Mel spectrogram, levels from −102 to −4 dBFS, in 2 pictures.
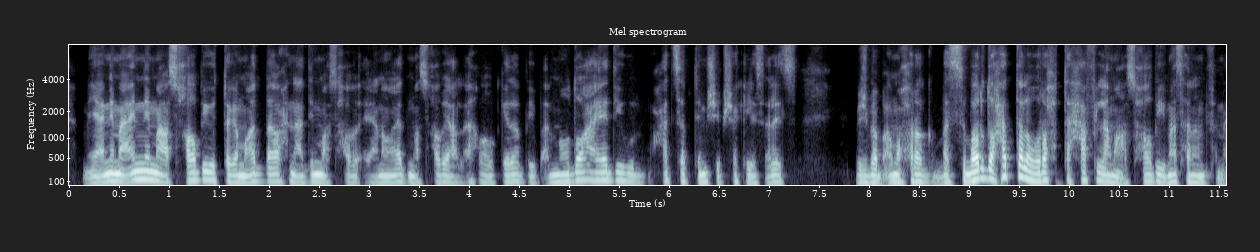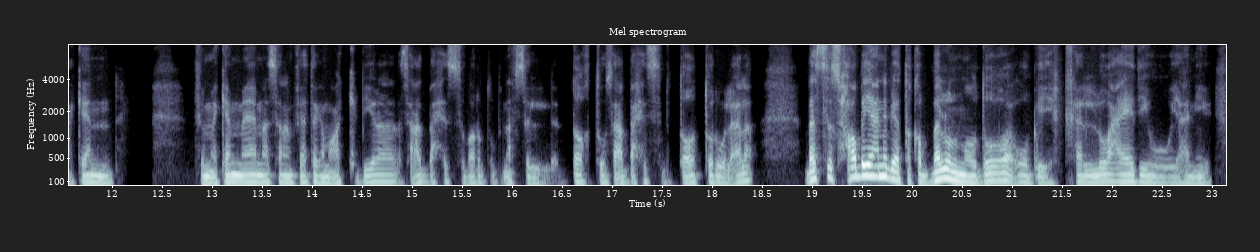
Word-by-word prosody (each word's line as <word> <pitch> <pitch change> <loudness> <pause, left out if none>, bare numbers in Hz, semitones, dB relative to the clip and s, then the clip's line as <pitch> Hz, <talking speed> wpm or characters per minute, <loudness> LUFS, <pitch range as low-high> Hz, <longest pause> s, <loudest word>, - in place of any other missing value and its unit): يعني 90 +7 +3
مع 110 0 +4
إنّي 130 +1 +5
مع 115 -6 +4
أصحابي، 115 +7 0
والتجمعات 100 -3 0
بقى 105 0 -2
وإحنا 105 0 -3
قاعدين 90 +4 -2
مع 100 -3 +2
اصحاب 90 0 -10
يعني 90 0 -6
قاعد 95 +1 -2
مع 90 - -2
أصحابي 95 +2 -5
على 85 -1 -6
القهوة 95 +3 -10
وكده، 100 +3 -4
بيبقى 95 -2 -11
الموضوع 105 +6 +1
عادي 120 0 0
والمُحادثة 105 +1 -7
بتمشي 100 -1 -4
بشكل 95 0 -7
سَلِس، 95 +2 -6 0.6
مش 95 -1 -2
بابقى 95 0 -1
مُحرَج. 100 0 0
بس 95 +5 -3
برضو 140 +6 +7
حتّى 175 0 +3
لو 125 -8 +6
رُحت 120 +1 0
حفلة 120 -3 -2
مع 85 -6 -1
أصحابي 100 +4 -3
مثلًا 95 -1 -1
في 80 - -13
مكان 90 +4 -3 0.8
في - - -7
مكان 85 +4 +1
ما 100 0 +3
مثلًا 95 -1 -1
فيها 95 0 -6
تجمعات 90 -1 -4
كبيرة، 100 +1 -5
ساعات 85 +4 -7
باحِسّ 95 -1 -10
برضو 90 +1 -9
بنفس - - -6
ال 80 -2 -10
الضغط، 95 +2 -8
وساعات 90 -2 -4
باحِسّ 100 +1 -9
بالتوتّر 90 +2 -5
والقلق. 100 +9 -4 0.5
بس 140 +6 +5
أصحابي 165 +3 +6
يعني 180 -1 +9
بيتقبلوا 125 +1 +5
الموضوع، 105 +3 +4
وبيخلّوه 95 +3 -3
عادي، 100 -1 0
ويعني 85 -1 -6
95 Hz, 165 wpm, -22 LUFS, 90-105 Hz, 0.8 s, يعني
